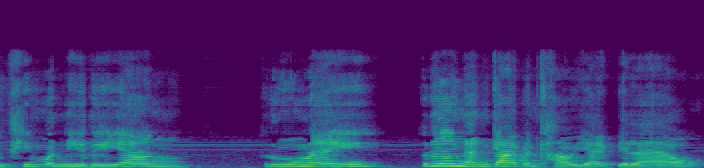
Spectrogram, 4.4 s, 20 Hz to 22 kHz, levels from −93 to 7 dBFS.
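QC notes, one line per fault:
Throughout, low-delay AAC compression: the speech sounds rough and grainy, with a hiss filling the gaps between the pitch harmonics and an upper band that sounds thinned and somewhat synthetic. The likely cause is a low-delay coder such as AAC-ELD, whose short frames of about 500 frequency lines cannot separate closely spaced harmonics cleanly and spend bits inefficiently. The damage is plainly audible and fits a bitrate around 32 kbps.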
